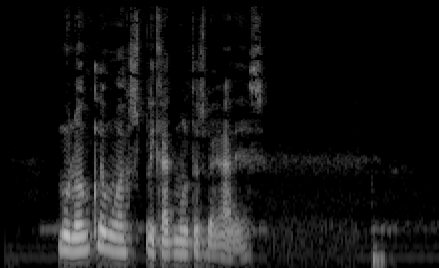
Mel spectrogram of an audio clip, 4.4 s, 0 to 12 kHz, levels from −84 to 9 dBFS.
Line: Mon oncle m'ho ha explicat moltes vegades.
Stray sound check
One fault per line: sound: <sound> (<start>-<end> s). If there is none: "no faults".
no faults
